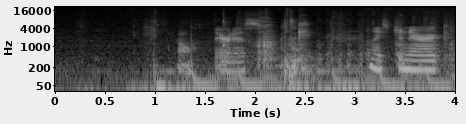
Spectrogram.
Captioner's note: laugh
